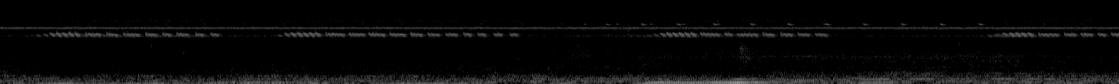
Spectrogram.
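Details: Autumn insects chirping for sleep: a steady high-pitched ringing tone runs throughout, with bursts of rapid pulsed trilling that swell and fade about every three seconds over a soft low rumble.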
